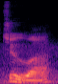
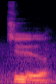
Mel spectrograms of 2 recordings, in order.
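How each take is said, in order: First: It is said in the traditional RP way. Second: It is said in the modern RP way. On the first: "in the R P pronunciation tua" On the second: "in the modern uh, R P you have something like two two instead of tua"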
